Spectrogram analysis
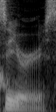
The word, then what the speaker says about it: Cyrus: always, my name is Cyrus. It’s spelled like “Cyrus,” pronounced like “See Rooster,” just take out the “ter” Thank you very much for watching, and have a wonderful day!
